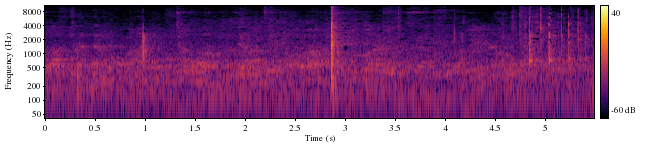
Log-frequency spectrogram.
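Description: Game checkers clack sharply on a wooden board.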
